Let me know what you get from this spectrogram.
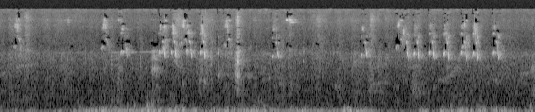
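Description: Young birds chirping in short, high, rapidly repeated calls, in two runs a few seconds apart. A low background rumble runs underneath.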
